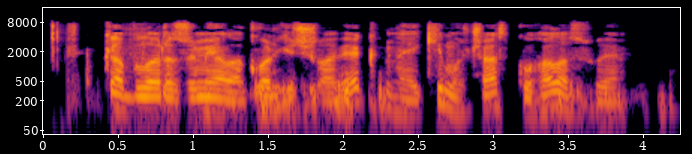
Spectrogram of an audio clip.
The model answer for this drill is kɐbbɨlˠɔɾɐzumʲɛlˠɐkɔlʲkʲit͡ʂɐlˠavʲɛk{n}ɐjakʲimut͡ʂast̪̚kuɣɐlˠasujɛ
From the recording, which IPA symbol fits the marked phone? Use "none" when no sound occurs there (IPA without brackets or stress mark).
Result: n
